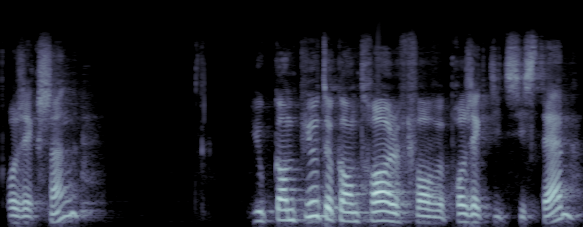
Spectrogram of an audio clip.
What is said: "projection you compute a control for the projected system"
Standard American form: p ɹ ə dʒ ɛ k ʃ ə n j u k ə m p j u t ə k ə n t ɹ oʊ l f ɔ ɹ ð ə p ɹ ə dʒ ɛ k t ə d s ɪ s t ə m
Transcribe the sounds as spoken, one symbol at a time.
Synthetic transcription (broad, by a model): p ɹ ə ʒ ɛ k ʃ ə n j u k ə m p j u t ə k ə t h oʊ l f ɔ ɹ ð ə p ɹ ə ʒ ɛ k t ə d s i s t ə m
